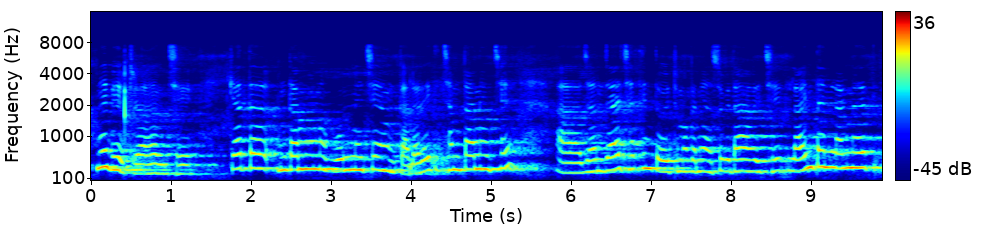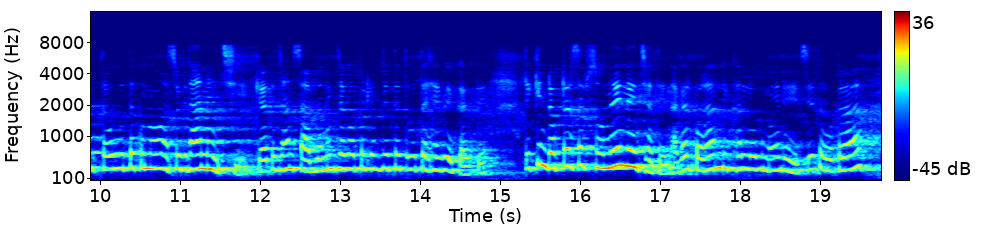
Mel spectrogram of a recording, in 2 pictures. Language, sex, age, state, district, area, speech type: Maithili, female, 30-45, Bihar, Saharsa, rural, spontaneous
